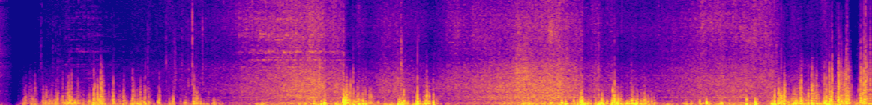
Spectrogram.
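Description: Wind buffeting the microphone in uneven gusts, over outdoor street background noise.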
